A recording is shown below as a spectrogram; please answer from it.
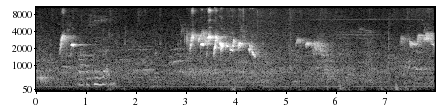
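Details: Red-whiskered bulbul singing as a trapping decoy while wild birds chase one another: scattered bright whistled phrases, one louder warbled burst in the middle, then further short rising notes, with a low steady hum beneath.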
